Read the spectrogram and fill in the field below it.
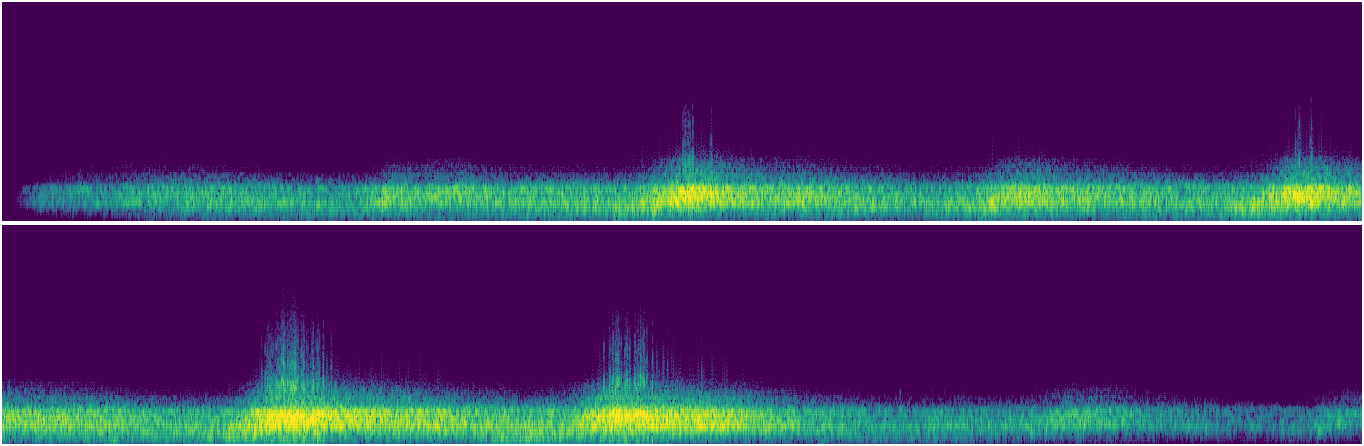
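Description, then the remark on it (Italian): Sea waves vibrating beneath beach sand, picked up by a LOM Geophone contact microphone: a steady low, muffled rumble that swells every few seconds, with brief sharper thuds cresting on several surges. No voices. “Quello che avete appena sentito sono le vibrazioni causate dalle onde del mare sotto la sabbia della spiaggia.”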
